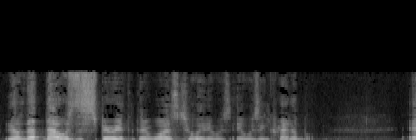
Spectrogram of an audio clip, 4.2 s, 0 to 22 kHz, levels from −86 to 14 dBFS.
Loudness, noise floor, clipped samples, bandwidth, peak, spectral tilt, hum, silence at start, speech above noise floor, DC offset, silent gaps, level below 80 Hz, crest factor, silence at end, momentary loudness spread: -22 LUFS; -55 dBFS; under 0.1%; 11 kHz; -6 dBFS; -4 dB/octave; none; 0.05 s; 33 dB; 0.1%; none; -58 dBFS; 18 dB; 0 s; 14 LU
